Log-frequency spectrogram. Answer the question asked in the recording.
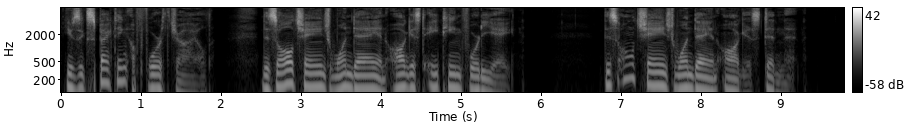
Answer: Yes, this all changed one day in August.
